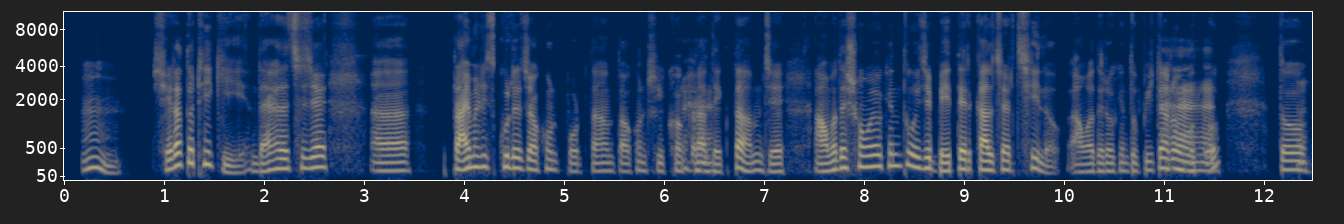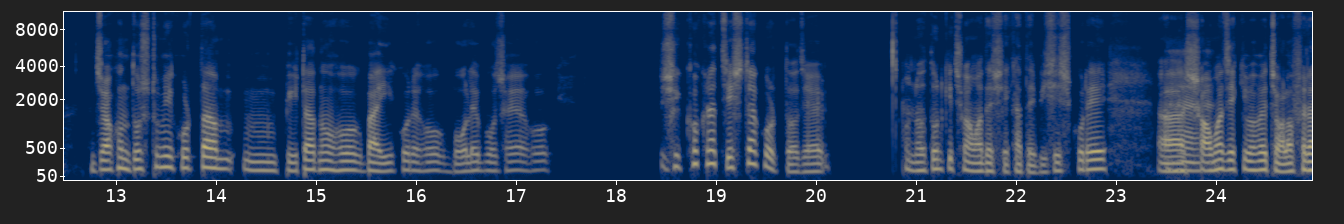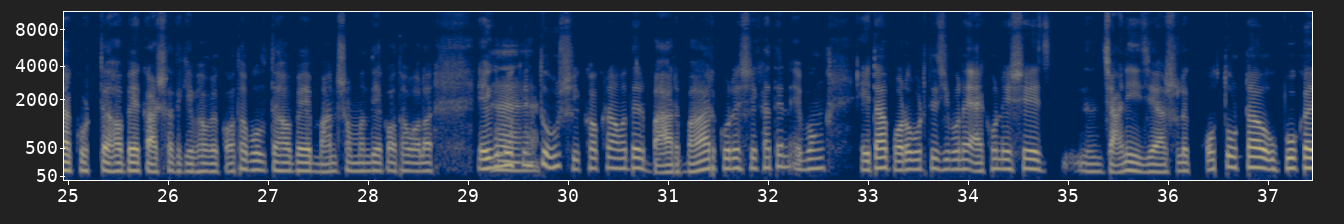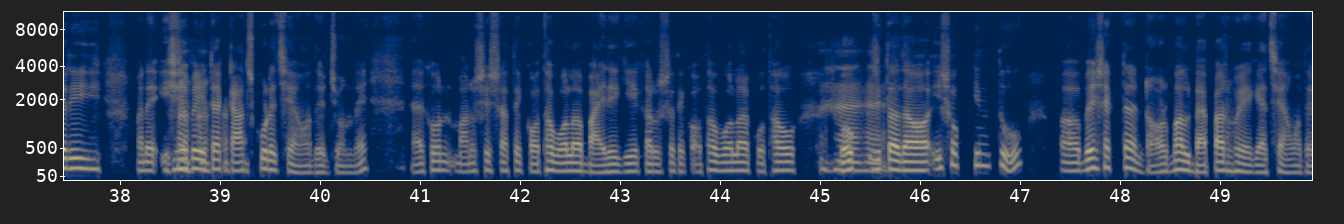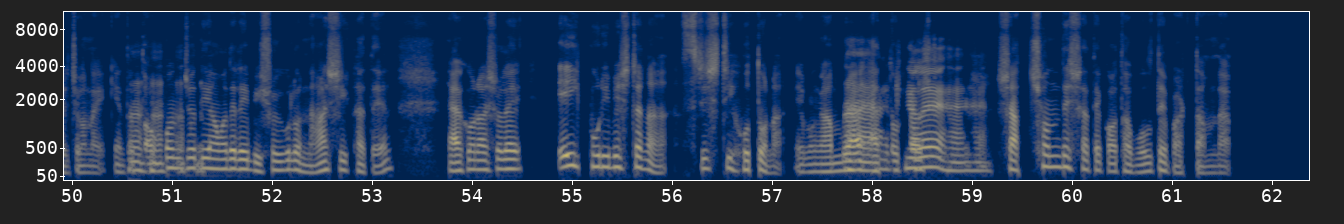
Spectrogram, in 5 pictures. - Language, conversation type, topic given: Bengali, unstructured, তোমার প্রিয় শিক্ষক কে এবং কেন?
- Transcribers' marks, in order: lip smack; chuckle; chuckle; unintelligible speech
